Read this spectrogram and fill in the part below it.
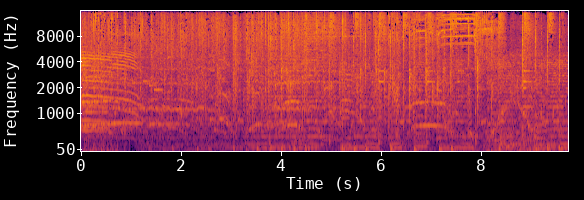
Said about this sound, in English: My ears, there's so much clapping.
